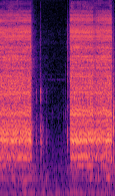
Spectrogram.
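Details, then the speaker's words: Dustbuster-type handheld vacuum, found broken right off its charging station. Two half-second bursts of a harsh, high buzz cut off abruptly; the fan blade isn't spinning. The owner suspects something inside is jammed, unconfirmed. Motor buzzing without spinning. "so it sounds to me that something inside is jammed because the blade isn't spinning"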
